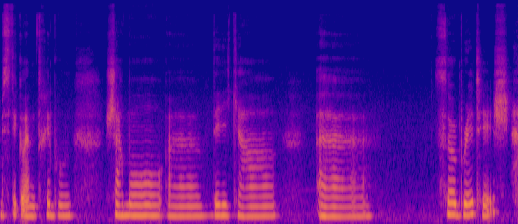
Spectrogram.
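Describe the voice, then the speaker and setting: A soft-spoken woman talks at a medium pitch with a dark, mellow tone. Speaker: vlogger. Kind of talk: personal video diary. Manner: hesitant, many fillers; soft, sleepy.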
